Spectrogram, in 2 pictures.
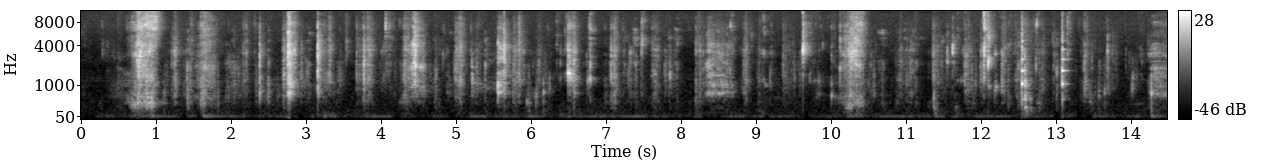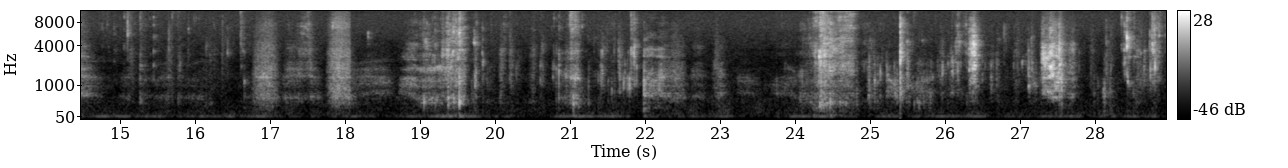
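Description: Close-miked eating of dumplings and rice-cake soup: irregular wet chewing, bites and occasional crunches.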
